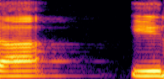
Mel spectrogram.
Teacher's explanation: کریں گے، عین واو زبر عاو، نون زبر نا، یدعون الی، لام کے اوپر کھڑا زبر پڑھا جا رہا ہے، لام کے بعد جو یا ہے اس یا کو پڑھنے کی ضرورت نہیں ہے ، یہ والا جو یا ہے اس وقت پڑھا جائے گا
